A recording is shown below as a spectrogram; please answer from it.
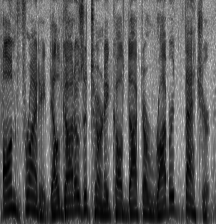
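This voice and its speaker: A man's voice: a little high, expressive, brisk, background noise. A man with an American accent reading a scripted television news report as a reporter.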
